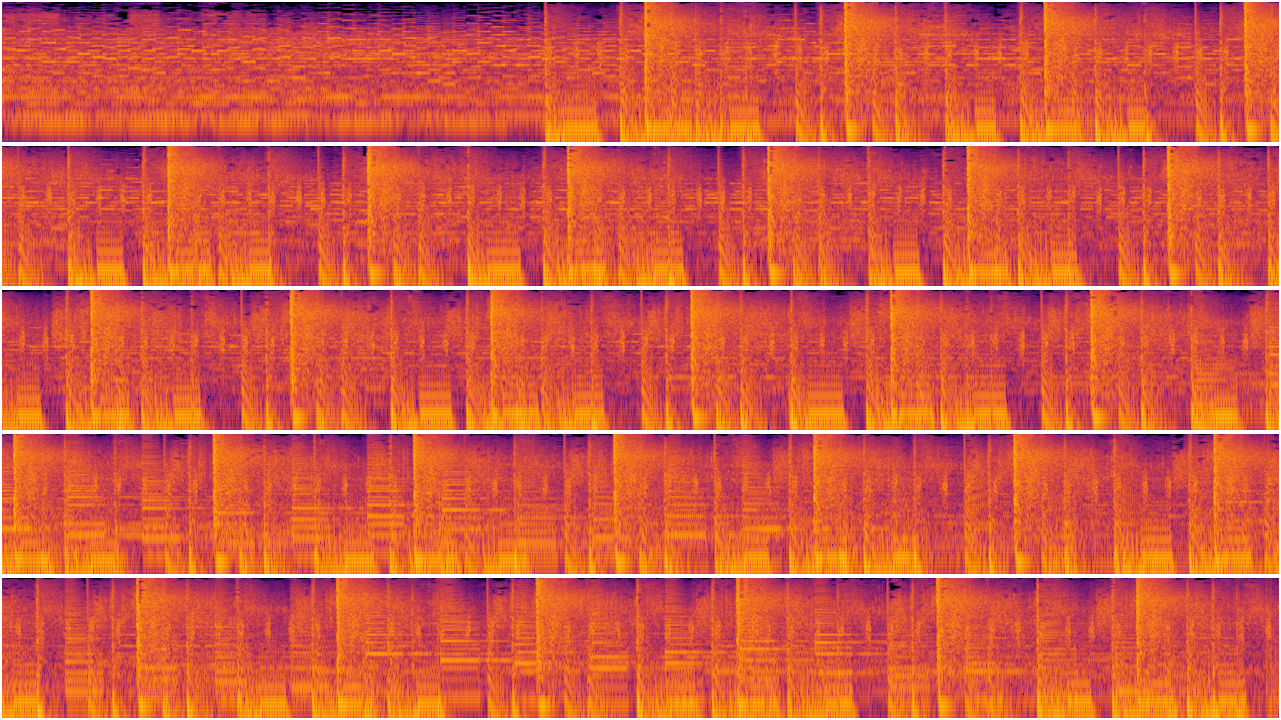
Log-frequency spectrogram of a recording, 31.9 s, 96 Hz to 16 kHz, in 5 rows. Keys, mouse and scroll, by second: 1.1 click, 1.6 click, 2.8 ctrl+scroll down 2, 3.5 ctrl+KP_5, 4.6-5.0 ctrl+scroll up 2, 7.2 ctrl+scroll up 2, 7.8 ctrl+click, 8.6 ctrl+click, 9.7 ctrl+click, 11.3 Right, 14.0 click, 14.8-15.6 ctrl+scroll down 4, 22.3-22.8 ctrl+scroll up 4, 24.3 click, 25.6-27.0 ctrl+shift+drag, 27.9 click, 28.6 shift+click, 30.5-31.9 ctrl+shift+drag.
